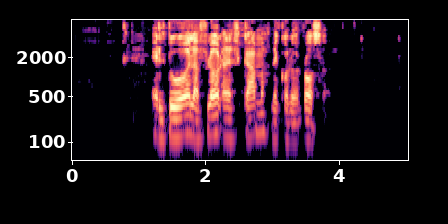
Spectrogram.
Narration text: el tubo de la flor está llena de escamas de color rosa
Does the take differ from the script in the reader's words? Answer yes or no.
yes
